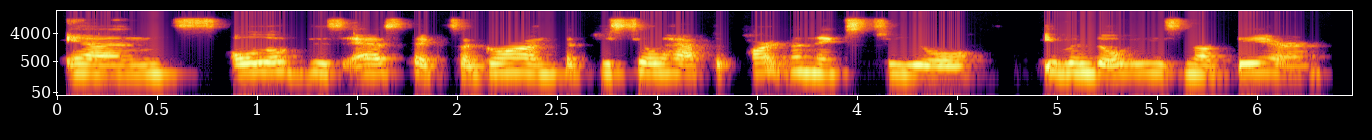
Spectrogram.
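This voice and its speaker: A woman's voice: mid-range voice, level tone, moderate pace, poor audio. A woman from Austria whose first language is German, speaking English with an Austrian accent, chatting earnestly as a guest novelist in an interview. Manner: earnest, rambling, laughs with delight. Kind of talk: casual interview chat.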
